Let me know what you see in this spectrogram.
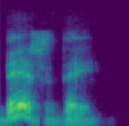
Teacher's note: Es dental en desde y sonoro igualmente.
